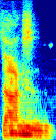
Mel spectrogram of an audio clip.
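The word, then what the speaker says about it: dachshund: Dachshun. It's pronounced Dachon.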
